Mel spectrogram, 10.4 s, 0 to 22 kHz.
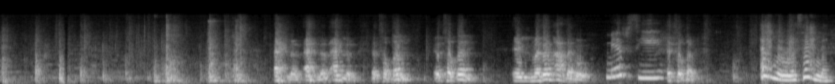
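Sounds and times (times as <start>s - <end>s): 
door being opened in a radio drama: 1.9s - 3.3s
speech: 3.4s - 8.9s, 9.7s - 10.4s.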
